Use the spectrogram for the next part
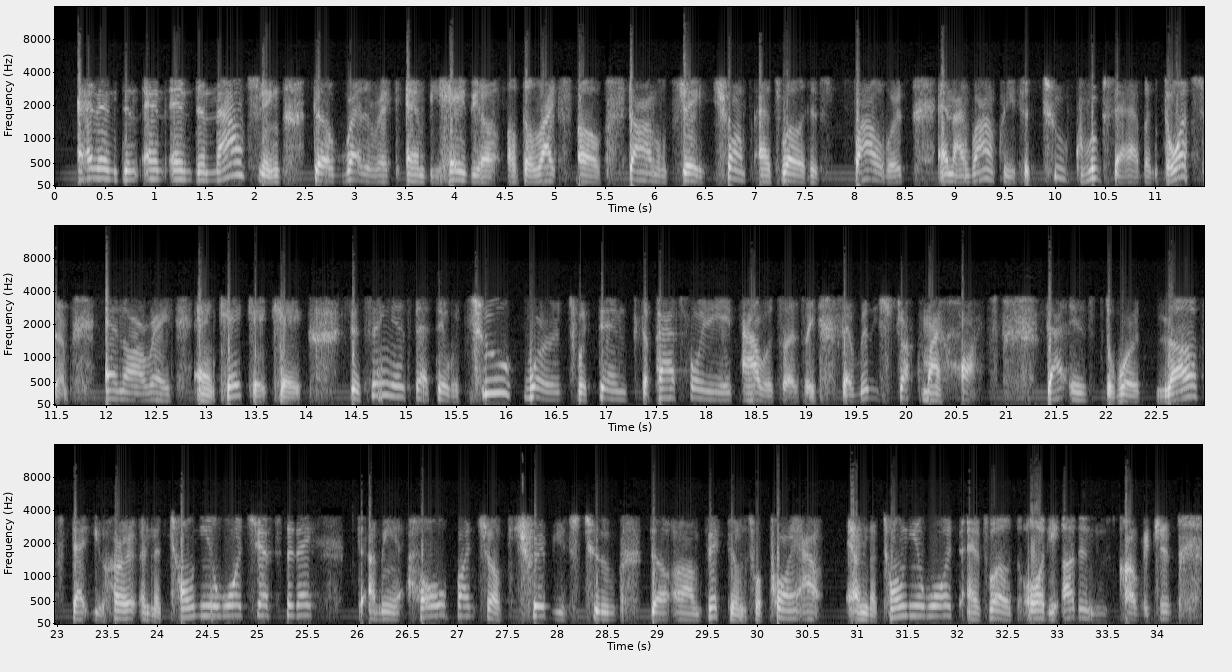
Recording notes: Is joined by callers.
